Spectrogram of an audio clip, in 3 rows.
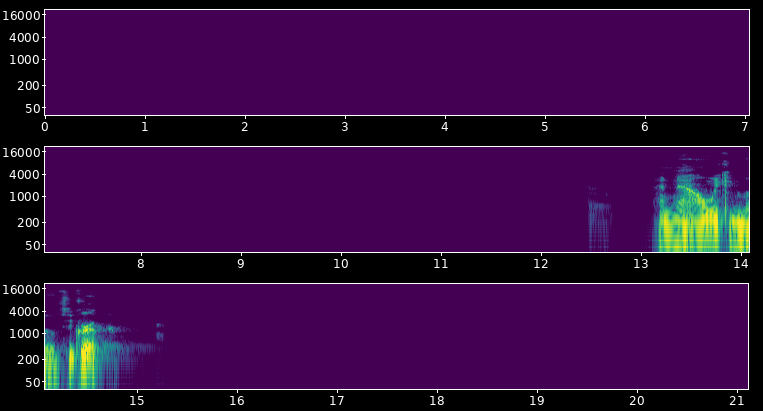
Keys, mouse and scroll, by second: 0.9 click, 2.0 click, 3.0 click, 3.5 click, 4.3 click, 5.1 click, 5.6 ctrl+scroll up 1, 5.9 ctrl+middle click, 6.0 click, 7.8-9.0 drag, 10.1 click, 11.4 click, 12.5-13.1 ctrl+scroll down 3, 13.4 ctrl+middle click, 14.7 click, 16.4 shift+click, 17.2 shift+click, 17.7 shift+click, 18.1 shift+click, 18.7 ctrl+shift+scroll up 3, 19.0 click, 19.1 ctrl+scroll down 2, 19.5 shift+click, 19.8 shift+click, 20.6 ctrl+shift+scroll down 3.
